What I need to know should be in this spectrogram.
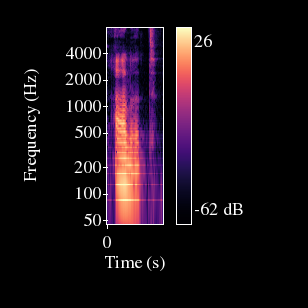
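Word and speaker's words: אנת: Our tradition is that it's to be pronounced here as anat.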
